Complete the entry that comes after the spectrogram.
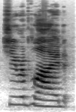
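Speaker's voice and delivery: ordinary delivery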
